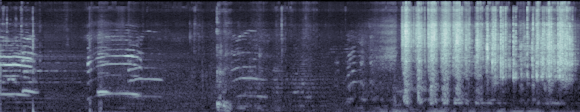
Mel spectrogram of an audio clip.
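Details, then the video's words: Cats that recognize the sound of cat food shaken in a bottle give a run of short, falling meows, then the loud, rapid rhythmic rattling of kibble being shaken dominates. "cats know the sound of cat food in the bottle when I shook it!"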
